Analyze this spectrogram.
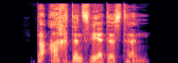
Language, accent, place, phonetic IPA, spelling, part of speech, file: German, Germany, Berlin, [bəˈʔaxtn̩sˌveːɐ̯təstn̩], beachtenswertesten, adjective, De-beachtenswertesten.ogg
- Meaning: 1. superlative degree of beachtenswert 2. inflection of beachtenswert: strong genitive masculine/neuter singular superlative degree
